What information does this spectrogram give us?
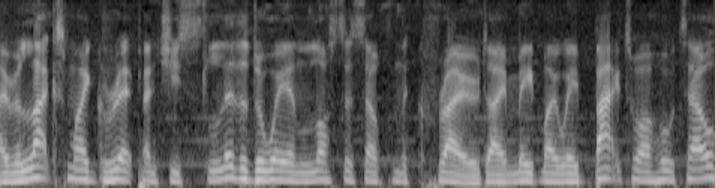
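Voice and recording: A passage is being read aloud in a natural voice.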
